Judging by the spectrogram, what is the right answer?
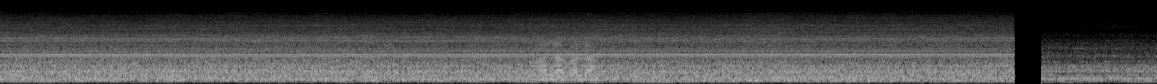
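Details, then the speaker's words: Steam boiler-house feed tank vent after the two large faulty steam traps on the heat exchangers were replaced: constant airy hiss of condensate flash steam with faint steady whistle, no surging or banging; normal, versus heavy spitting before. "Donc là on voit bien, là c'est la vapeur de revaporisation des condensats. Quand ça marche bien, ça doit faire à peu près ça."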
